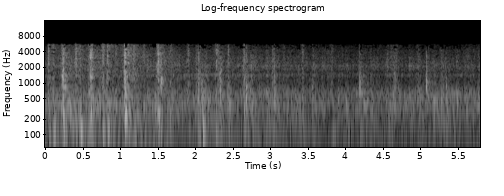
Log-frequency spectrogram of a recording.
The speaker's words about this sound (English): That's a cattle train, all right.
